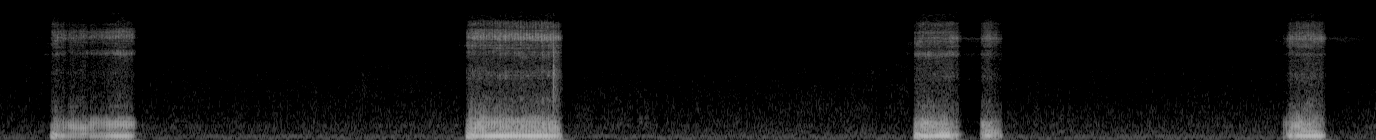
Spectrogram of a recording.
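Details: Loud, low rattling snores in irregular bursts, about four with quiet gaps, from Romi sleeping under a desk; ordinary snoring.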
